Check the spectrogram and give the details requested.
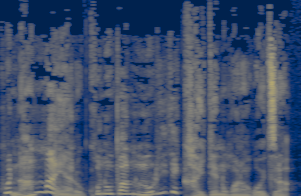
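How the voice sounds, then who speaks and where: A man's voice: fast, husky. A man, telling a story in casual chat as podcast co-host, laughing often. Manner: animated storytelling, swoops up in pitch, laughs often.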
